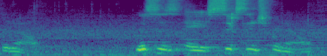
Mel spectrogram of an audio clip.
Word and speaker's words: Fresnel: uh it's actually uh spelled fresno but it's pronounced grinnell this is a inch grenade and by that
